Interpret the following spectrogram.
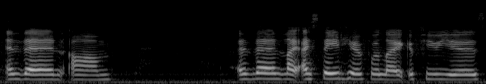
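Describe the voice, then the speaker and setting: A young woman from Malaysia, a guest answering in a halting way with lots of "like" and "um". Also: on the high side, little pitch movement. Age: young adult. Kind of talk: casual interview.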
